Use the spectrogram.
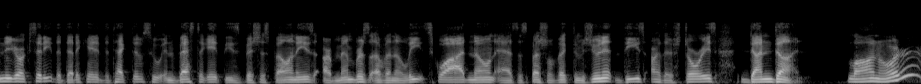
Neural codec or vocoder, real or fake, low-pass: codec, 16 kHz in and 24 kHz out, 1 kbps, XY-Tokenizer; fake; 7.2 kHz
